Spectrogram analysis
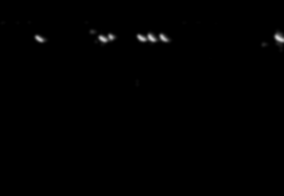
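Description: Western Spindalis giving very high, thin notes, single and in quick pairs or triplets, spaced irregularly over a few seconds against a silent background.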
